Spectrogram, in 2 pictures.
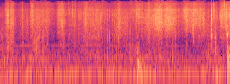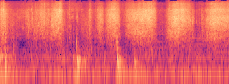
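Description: A man sweeps snow off a wooden roof with a rustling scrape.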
